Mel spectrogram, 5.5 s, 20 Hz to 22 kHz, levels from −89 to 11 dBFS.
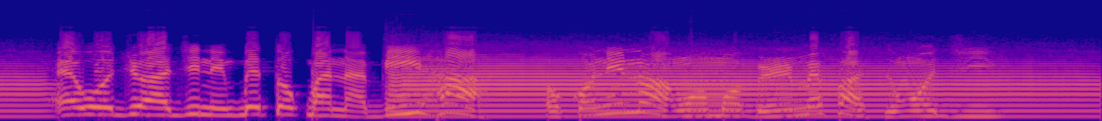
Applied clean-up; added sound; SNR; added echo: none; Trumpet; 3 dB; none.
